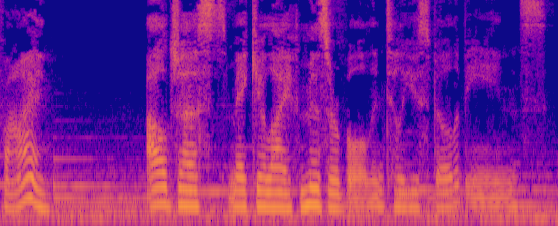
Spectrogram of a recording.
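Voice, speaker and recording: Gravelly, stubborn young-blood vampire. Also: female voice, lowish voice, level tone, slow. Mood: skeptical, teasing. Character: stubborn, wounded female vampire, probing her sire. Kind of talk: video game cutscene dialogue acting. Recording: game music underneath. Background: background music.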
